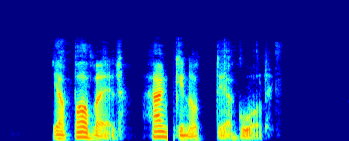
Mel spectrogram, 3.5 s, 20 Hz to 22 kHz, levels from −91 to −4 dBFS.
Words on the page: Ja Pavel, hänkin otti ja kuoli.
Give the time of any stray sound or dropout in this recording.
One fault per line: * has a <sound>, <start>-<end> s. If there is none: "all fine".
* has a dropout, 1.7-1.7 s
